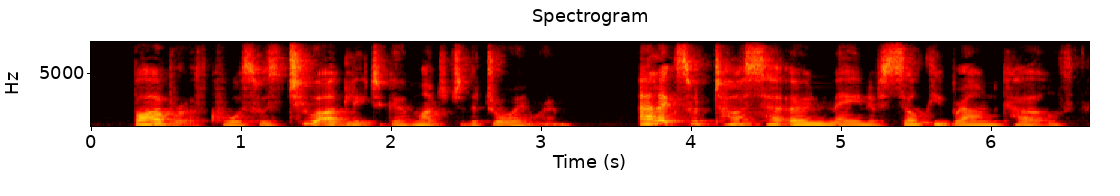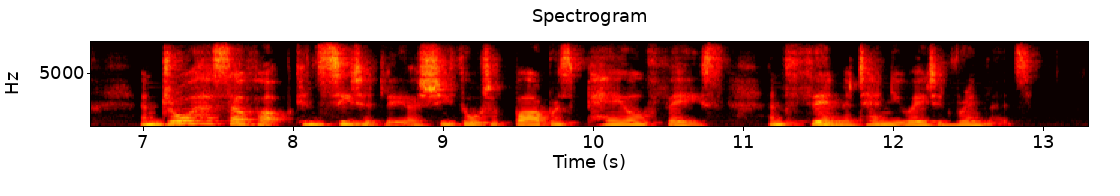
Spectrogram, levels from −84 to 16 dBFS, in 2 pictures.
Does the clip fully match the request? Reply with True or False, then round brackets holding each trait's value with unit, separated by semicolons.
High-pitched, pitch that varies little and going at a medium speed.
False (195 Hz; 3.8 semitones; 175 wpm)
